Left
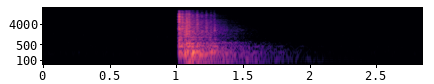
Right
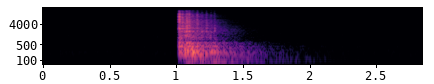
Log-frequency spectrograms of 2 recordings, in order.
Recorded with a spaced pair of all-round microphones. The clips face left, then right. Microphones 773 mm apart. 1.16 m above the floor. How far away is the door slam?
About 1.1 m.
